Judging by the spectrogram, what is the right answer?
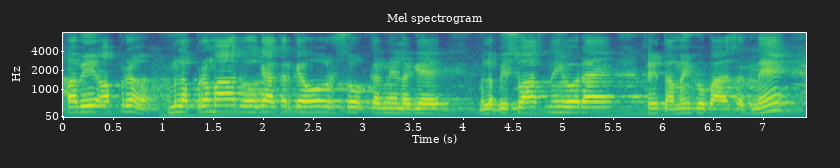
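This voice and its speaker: A man, a Buddhist monk, telling a teaching story in a sermon, slowly, acting out the voices he quotes. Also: high-pitched, fairly even intonation. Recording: echoey hall with faint music.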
